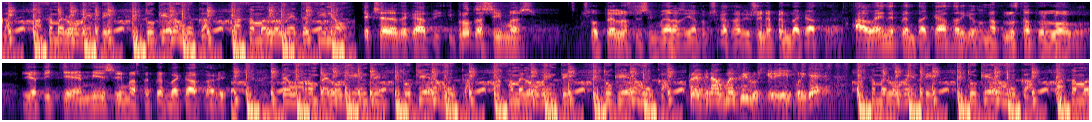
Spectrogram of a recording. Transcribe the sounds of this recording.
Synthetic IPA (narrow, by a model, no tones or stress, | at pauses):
kapasamelo̞βent̪et̪ukjeɾeɦukapasameloβent̪esinõŋce̞kse̞ɾe̞t̪e̞kɐt̪iʔipɾo̞t̪ɐsimɐs | st̪o̞t̪e̞lo̞st̪isime̞ɾɐzʝɐnɐt̪o̞kse̞kɐθɐɾisoine̞pe̞nd̪ɐkɐθɐ̰ɾḭɐlɐine̞pe̞nd̪ɐkɐθɐɾiʝɐt̪o̞nɐplust̪ɐt̪o̞lo̞ɣo̞̰ | ʝɐt̪iceːmisimɐst̪e̞pe̞nd̪ɐkɐθɐɾit̪eɣwarompeloðjent̪et̪ukjeɾeɣukapasameloβent̪et̪ukjeɾeɦukapɾepinaɣumefiluskiɾeipuɾʝe | pasameloβent̪et̪ukjeɾeɦukapasame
